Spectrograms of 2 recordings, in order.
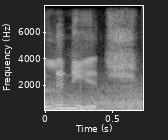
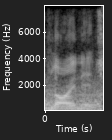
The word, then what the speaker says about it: lineage: So it's got a bit of a a lineage, but I like to say linage. I'm allowed to say that. I like linage. It sounds nice. Lineage. It's got a slight second syllable to that, isn't it?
